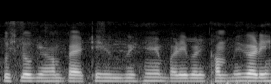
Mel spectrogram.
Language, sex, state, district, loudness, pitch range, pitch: Hindi, male, Madhya Pradesh, Umaria, -18 LUFS, 150-160 Hz, 155 Hz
